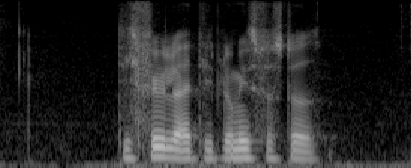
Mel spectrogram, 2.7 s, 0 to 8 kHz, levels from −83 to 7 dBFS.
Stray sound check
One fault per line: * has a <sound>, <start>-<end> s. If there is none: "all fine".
all fine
